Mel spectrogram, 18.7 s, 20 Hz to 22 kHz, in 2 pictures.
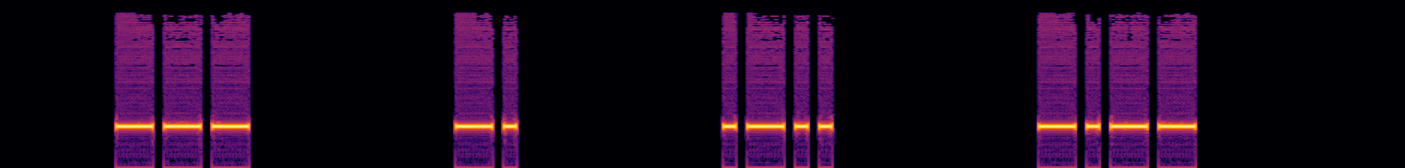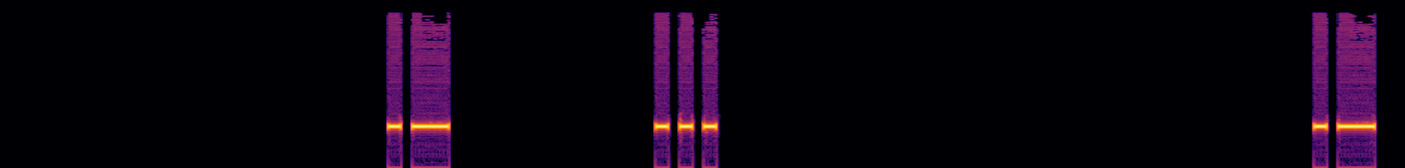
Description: Morse code, heard as a keyed tone, about 15 wpm, spaced as for 5 wpm, 1000 Hz. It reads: ONLY AS A
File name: qotdfiles / 5wpm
